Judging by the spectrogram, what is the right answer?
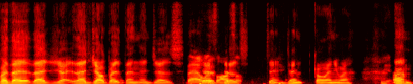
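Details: Adult male speaker; speech impediment.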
